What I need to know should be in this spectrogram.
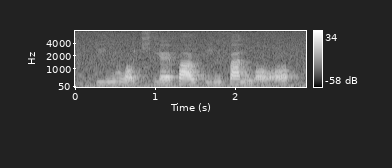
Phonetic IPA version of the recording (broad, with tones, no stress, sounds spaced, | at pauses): i˧˥ ŋ l w ɔ̰˨˩ t͡ɕʰ j ɛ˧˥ p ɑ˥˩ ʊ̯ p i˧˥ ŋ f a˥˩ n w ɔ̰˨˩˦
